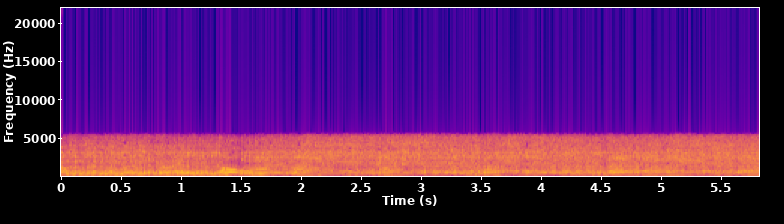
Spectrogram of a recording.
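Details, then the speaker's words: Husqvarna 142 40cc chainsaw, cold start on choke only (no primer bulb), before carb tweak: idle wavers up and down in pitch, briefly sags as if about to stall; idle stumble, carb adjustment planned. "we're going to go in there just tweak it a little bit you hear a little bit of a stall we'll let it run a little bit more"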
